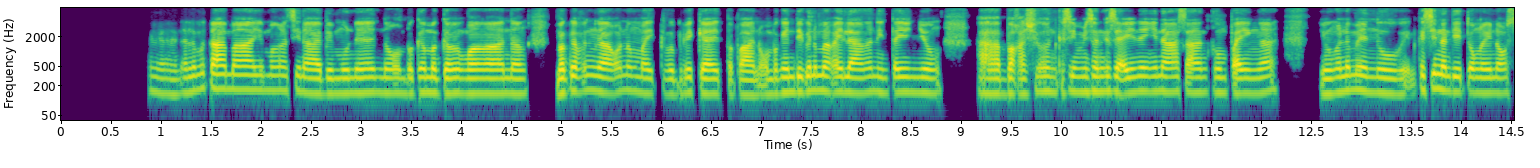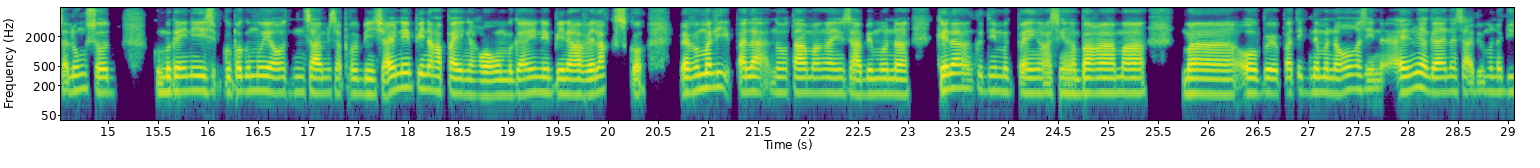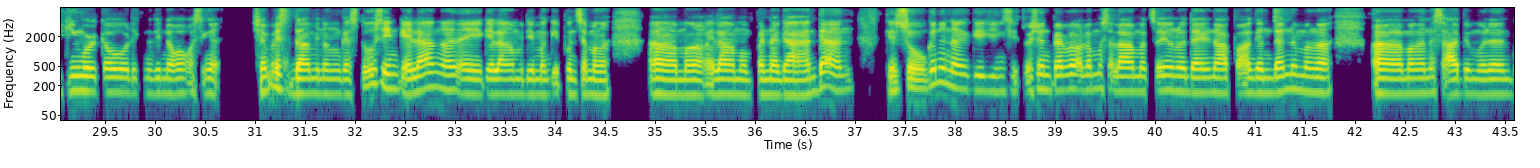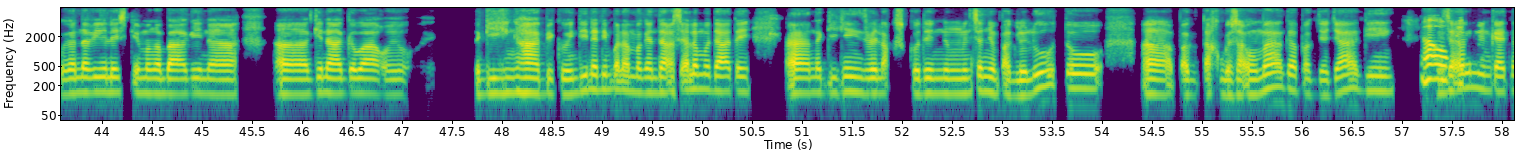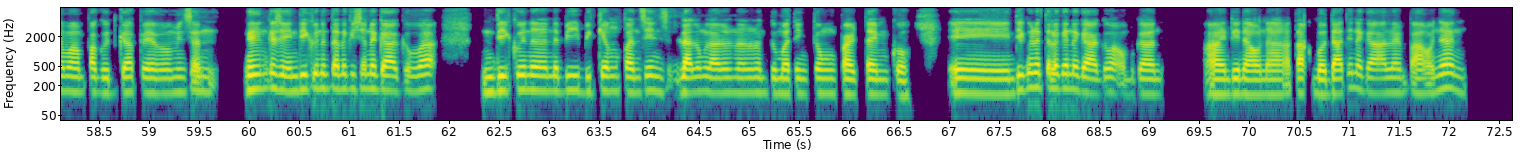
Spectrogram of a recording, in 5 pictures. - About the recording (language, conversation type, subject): Filipino, advice, Paano ako makakapagpahinga sa bahay kung palagi akong abala?
- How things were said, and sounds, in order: in English: "micro break"; other noise; sniff; other background noise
